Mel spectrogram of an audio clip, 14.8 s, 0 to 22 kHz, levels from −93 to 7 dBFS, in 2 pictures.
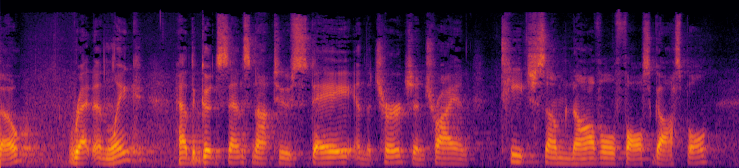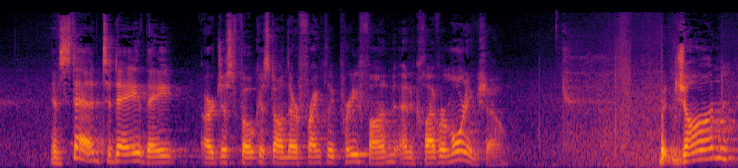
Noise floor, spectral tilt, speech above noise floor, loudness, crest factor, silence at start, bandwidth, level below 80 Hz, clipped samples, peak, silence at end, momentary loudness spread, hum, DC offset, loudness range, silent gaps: -50 dBFS; -3.5 dB/octave; 28 dB; -22 LUFS; 22 dB; 0 s; 16.5 kHz; -64 dBFS; under 0.1%; 0 dBFS; 0 s; 16 LU; none; under 0.1%; 3 LU; none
